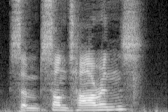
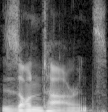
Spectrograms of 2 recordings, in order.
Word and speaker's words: Sontaran: Love me some Sontarans. Just unrelated. Yeah, I've got to say Sontarans, because I always get in trouble for saying Zontarans.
